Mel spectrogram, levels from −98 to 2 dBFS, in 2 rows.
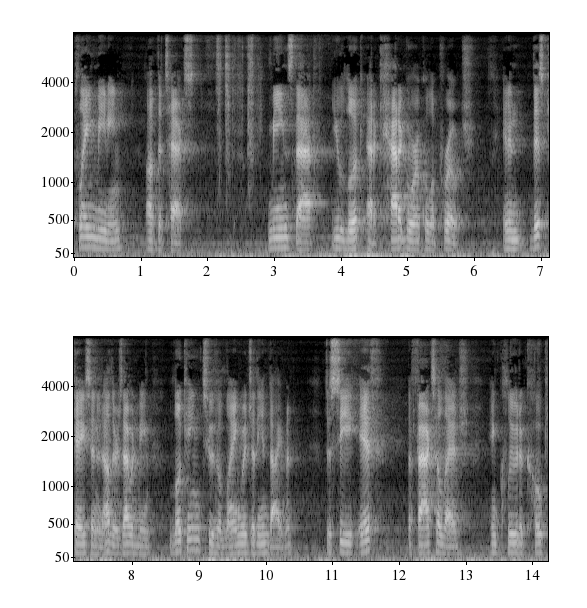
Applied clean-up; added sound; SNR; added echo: none; none; none; reverberation time 0.7 s.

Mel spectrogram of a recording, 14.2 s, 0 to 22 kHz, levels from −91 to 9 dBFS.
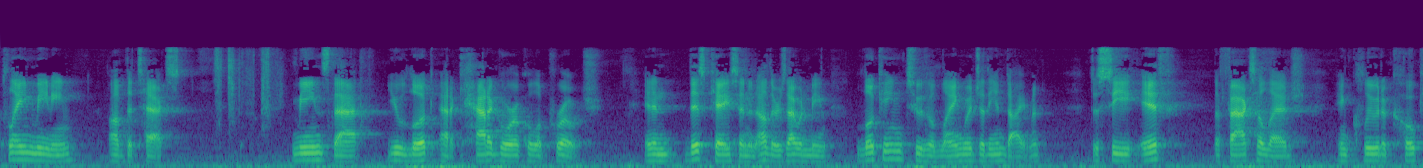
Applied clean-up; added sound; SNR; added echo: none; none; none; none.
